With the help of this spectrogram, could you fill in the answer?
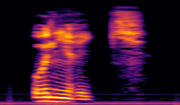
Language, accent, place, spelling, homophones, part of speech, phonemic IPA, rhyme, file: French, France, Lyon, onirique, oniriques, adjective, /ɔ.ni.ʁik/, -ik, LL-Q150 (fra)-onirique.wav
- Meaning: 1. dream 2. inspired by dreams 3. dreamlike, oneiric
